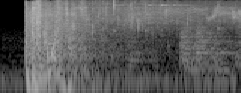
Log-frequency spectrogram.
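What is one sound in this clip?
A blade squelches wetly into flesh.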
